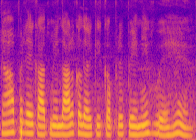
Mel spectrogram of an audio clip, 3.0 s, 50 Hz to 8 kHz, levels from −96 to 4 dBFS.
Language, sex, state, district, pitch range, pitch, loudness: Hindi, female, Arunachal Pradesh, Papum Pare, 175-195 Hz, 180 Hz, -14 LUFS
